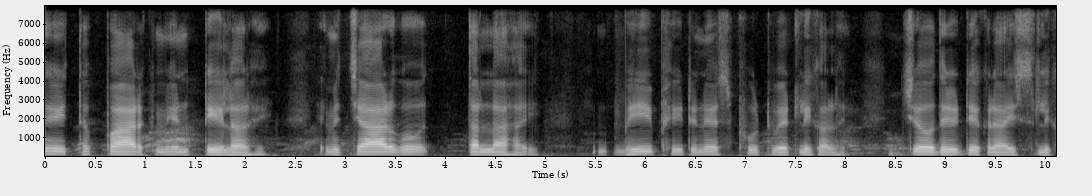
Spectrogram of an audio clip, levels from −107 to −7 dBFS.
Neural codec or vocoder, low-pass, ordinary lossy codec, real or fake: none; none; none; real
